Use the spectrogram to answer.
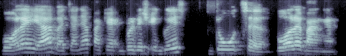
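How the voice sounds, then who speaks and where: A woman English teacher leading a kids' lesson, slowly modeling words for the class to repeat, mixing English phrases into her explanations and praising answers. She clears her throat often. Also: on the low side, pushed and bright, dull audio. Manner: encouraging praise after answers. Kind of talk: online English lesson for kids.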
